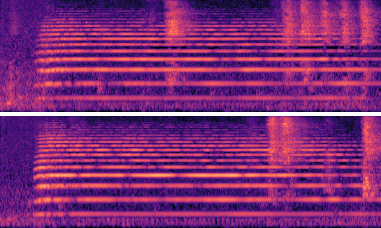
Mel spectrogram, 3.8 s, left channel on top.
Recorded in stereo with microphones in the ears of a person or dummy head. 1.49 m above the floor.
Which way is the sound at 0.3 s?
65° right (ahead or behind).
